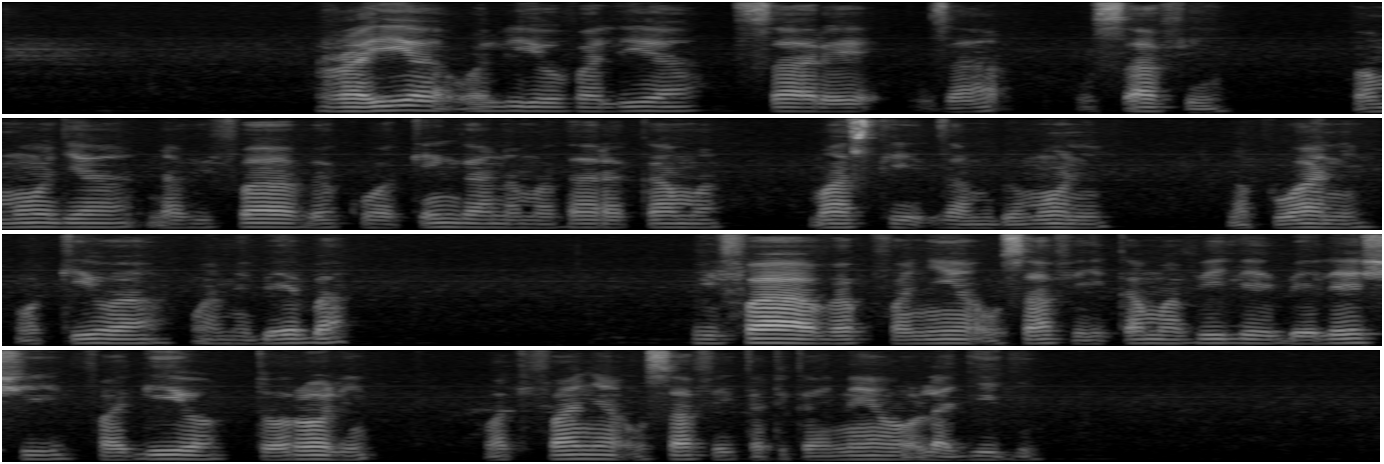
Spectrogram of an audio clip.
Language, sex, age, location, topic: Swahili, male, 18-24, Dar es Salaam, government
